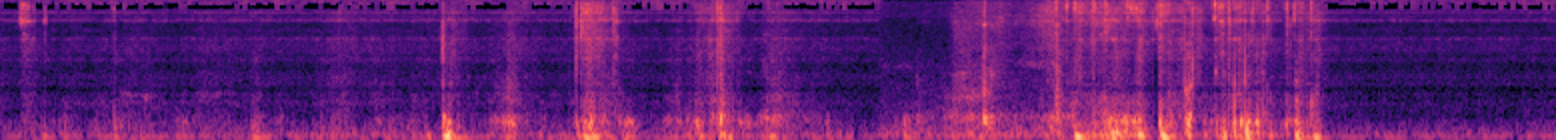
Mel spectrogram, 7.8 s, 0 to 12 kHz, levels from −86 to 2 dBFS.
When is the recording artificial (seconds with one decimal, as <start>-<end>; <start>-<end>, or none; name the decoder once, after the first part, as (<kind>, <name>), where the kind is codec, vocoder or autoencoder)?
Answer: 0.0-4.4 (codec, HILCodec); 5.3-7.8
